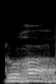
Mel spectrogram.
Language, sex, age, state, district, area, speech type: Odia, male, 30-45, Odisha, Koraput, urban, read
